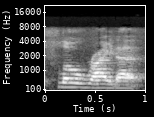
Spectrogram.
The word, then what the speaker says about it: Flo Rida: names, I realized that Flo Rida is Florida. Is Florida? And he's from Florida. Realized? I thought it was like Flo Rida, like he's like a Rida, I don't know.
